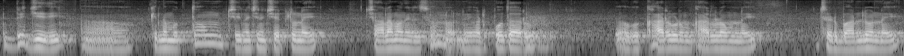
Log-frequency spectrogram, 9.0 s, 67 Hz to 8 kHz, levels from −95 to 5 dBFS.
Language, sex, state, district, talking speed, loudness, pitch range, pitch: Telugu, male, Andhra Pradesh, Chittoor, 145 wpm, -18 LUFS, 120-135 Hz, 125 Hz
